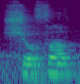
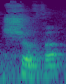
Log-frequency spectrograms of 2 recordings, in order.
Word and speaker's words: chauffeur: is a chauffeur uh it doesn't begin with the sh it is with the ch the origin again is in the french language uh where the word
